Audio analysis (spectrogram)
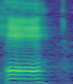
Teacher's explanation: the word for one, which is usually a nasal, is actually an elongated E sound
